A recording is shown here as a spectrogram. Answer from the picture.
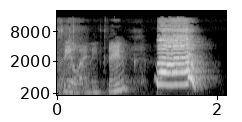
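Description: Children's voices: brief chatter, then a loud, high-pitched vocal exclamation held for about half a second, a little past a second in.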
